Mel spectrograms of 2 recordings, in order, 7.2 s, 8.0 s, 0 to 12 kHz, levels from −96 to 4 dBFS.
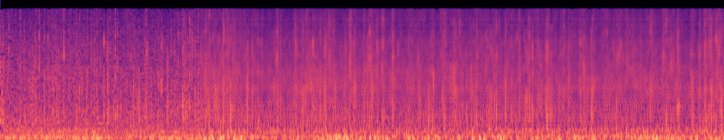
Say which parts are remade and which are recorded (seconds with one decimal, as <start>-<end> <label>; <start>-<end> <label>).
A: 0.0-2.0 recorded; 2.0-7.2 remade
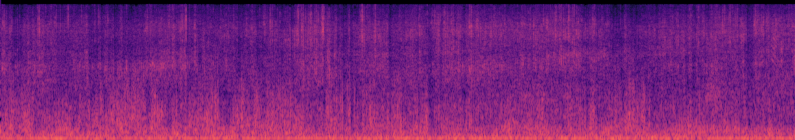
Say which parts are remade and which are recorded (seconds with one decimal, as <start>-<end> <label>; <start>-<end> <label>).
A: 0.0-8.0 recorded

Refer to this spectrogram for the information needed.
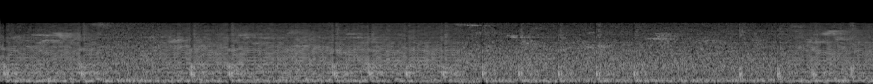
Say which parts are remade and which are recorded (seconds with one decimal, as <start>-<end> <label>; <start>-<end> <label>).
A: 0.0-1.0 remade; 1.0-1.6 recorded; 1.6-4.6 remade; 4.6-7.9 recorded; 7.9-8.7 remade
